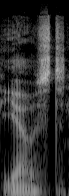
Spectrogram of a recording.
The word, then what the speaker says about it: Yoast: It's a soft Yoast.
